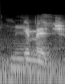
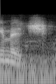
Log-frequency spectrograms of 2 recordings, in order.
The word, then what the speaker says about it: image: हाँ, इसको इमेज नहीं बोलना है, इमेज. ऐसे Image. प्रोनाउंस. इमेज. हाँ, this is the right pronunciation. इमेज, इमेज नहीं.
